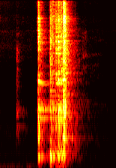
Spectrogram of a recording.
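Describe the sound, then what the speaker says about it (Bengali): A small clink followed by a metal stand set down inside a pot and a lid placed on top, brief close metallic clatter and ringing in a kitchen while baking a cake. "আমি এর মধ্যে একটা স্ট্যান্ড বসিয়ে দেবো। উপর থেকে আমি এটা ঢাকনা দিয়ে দেবো।"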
